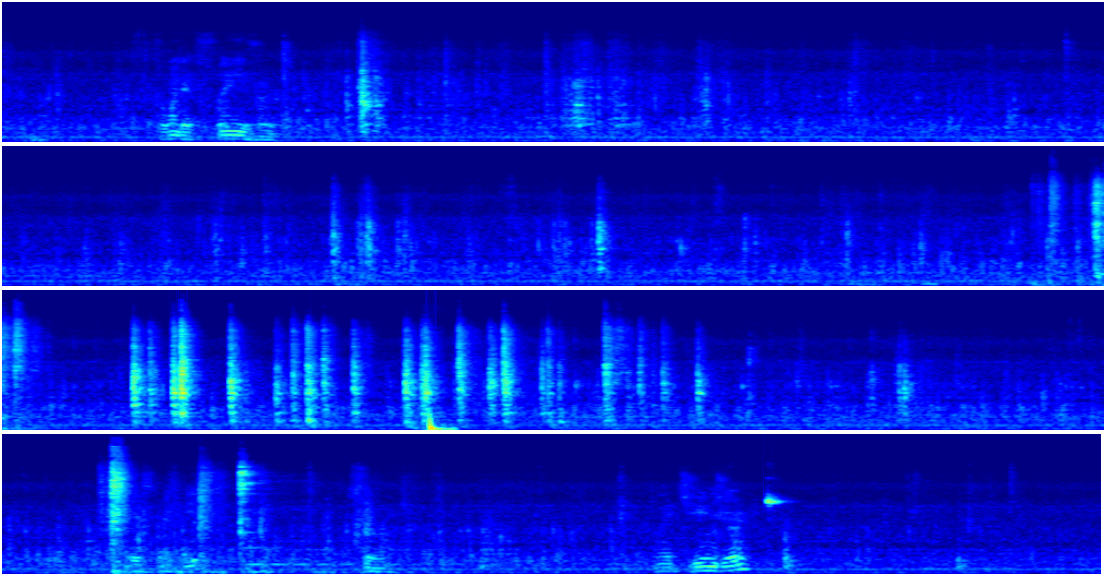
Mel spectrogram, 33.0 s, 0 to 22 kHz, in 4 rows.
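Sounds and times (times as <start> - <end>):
utensils and cookware clattering: 16.1 - 16.8, 25.6 - 27.0
heavy thump: 19.7 - 20.0.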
